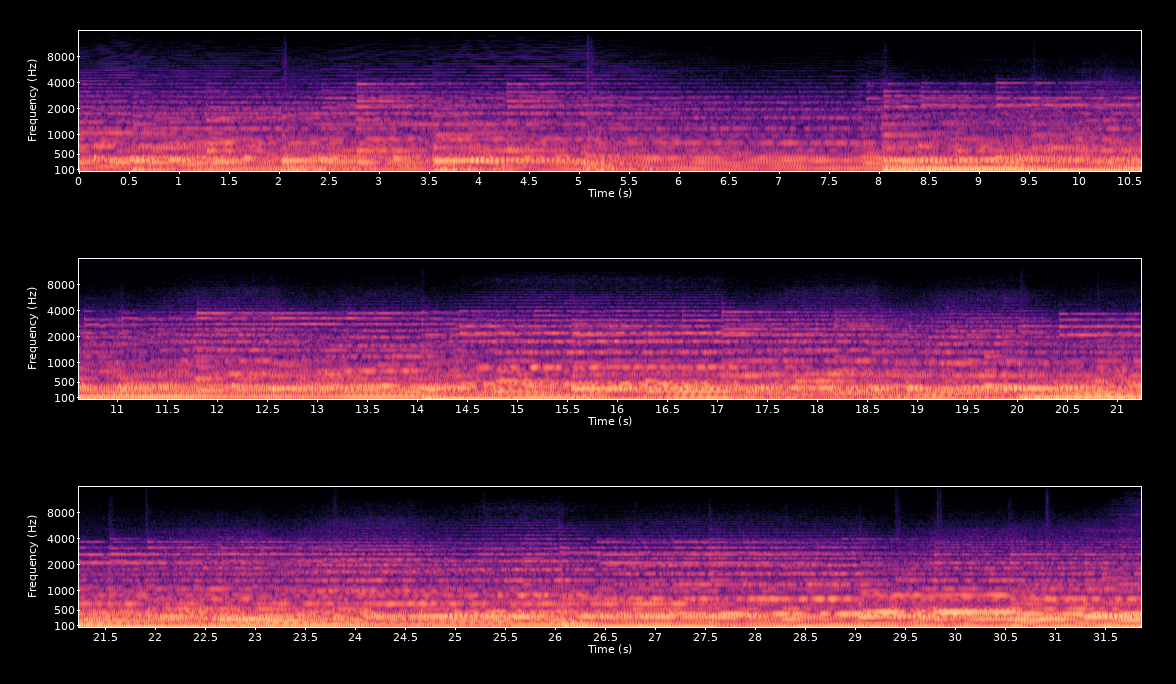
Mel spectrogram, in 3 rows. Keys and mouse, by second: 0.7 click, 4.0 click, 4.8 click, 6.6 click, 8.8 click, 8.9 e, 9.2 space, 10.4 click, 11.9 click, 13.3 click, 15.0 alt+click, 23.1 click, 24.2 click, 25.3 click, 26.0 Delete, 26.5 click, 27.5 click, 27.8 Delete, 28.6 click, 29.7 space, 29.8 click, 30.0 space, 31.3 click.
